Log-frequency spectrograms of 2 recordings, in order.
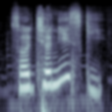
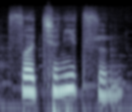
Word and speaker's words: Solzhenitsyn: From Solzhenitsky.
